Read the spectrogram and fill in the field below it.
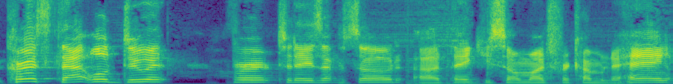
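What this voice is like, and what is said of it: Odd-sounding, sick voice. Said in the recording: “I sound so weird today. I'm fighting through a little bit of a cold.”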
